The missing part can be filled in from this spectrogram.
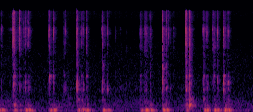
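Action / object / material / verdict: tap / aluminium-framed keyboard with plastic keys / plastic / none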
